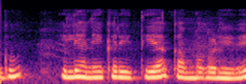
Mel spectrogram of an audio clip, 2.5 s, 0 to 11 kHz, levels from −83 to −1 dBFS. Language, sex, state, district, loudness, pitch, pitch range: Kannada, female, Karnataka, Bidar, -14 LUFS, 190 Hz, 175-205 Hz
